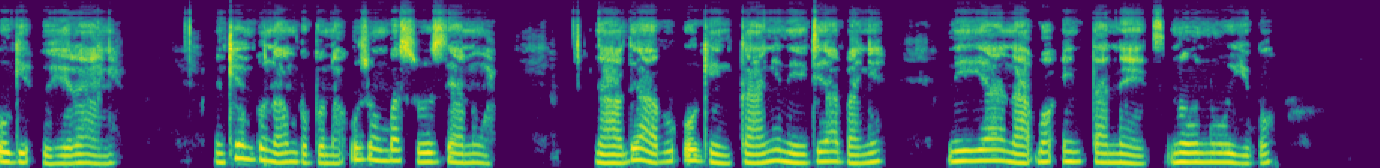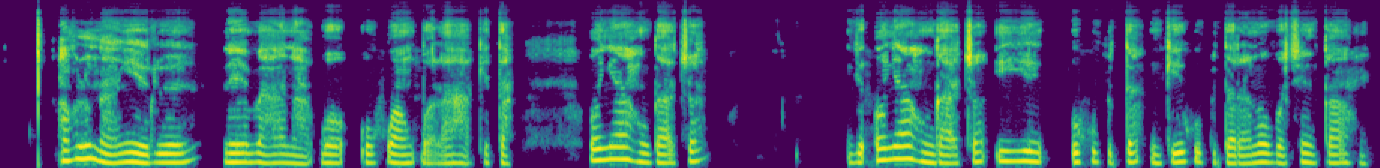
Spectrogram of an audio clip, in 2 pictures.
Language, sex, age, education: Igbo, female, 15-29, secondary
